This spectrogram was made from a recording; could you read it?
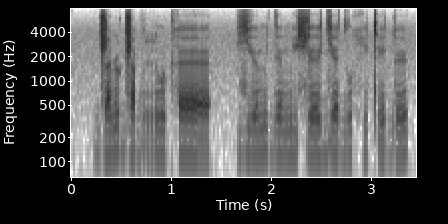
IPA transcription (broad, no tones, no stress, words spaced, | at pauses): ɖ͡ʐaɳu ɖ͡ʐaburuːʈʰɜː | zʲɵːmid̪ɘː mi ɕɘːdʲɜːd̪u hitʼe ɡø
